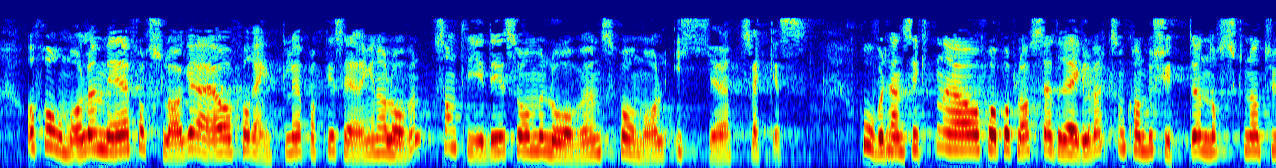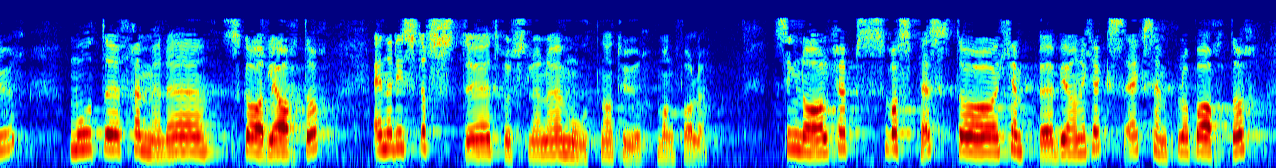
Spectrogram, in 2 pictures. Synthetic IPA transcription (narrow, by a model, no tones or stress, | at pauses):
ɔfɔʁmoːləmɛfɔʁʂlɑːɡəæʁɔfɔʁɛŋkləpʰɾɑkt̪ɪseːɾɪŋənɑʋloːʋənsɑmt̪ʰiːd̪ɪsɔmloːʋənsfɔʁmoːlɪçːəsʋɛkːə̰s | huːʋəd̪hɛnsɪkt̪n̩æʁɔfoːpɔpʰlɑsɛt̪ʁeːɡəlʋæʁksɔmkʰɑnbəʂʏt̪ːənɔʁsknɑt̪ʰʉːʁ | muːt̪fʁɛmːəd̪əskɑːd̪əlɪəɑːʁt̪əʁæɪnɑʋd̪ɪst̪œʁst̪ət̪ʰʁʉslənəmuːt̪nɑt̪ʰʉːʁmɑŋfɔlə̰ | sɪŋnɑːlkʰʁɛpsʋɑspʰɛst̪ɔçɛmpəbjœːʁnəçɛksæɛksɛmpələpʰɔɑːʁt̪əʁ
